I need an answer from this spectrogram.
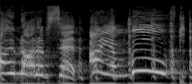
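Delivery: really passionate, high, slow, grand stage-speech delivery.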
